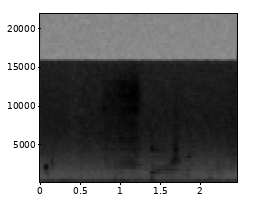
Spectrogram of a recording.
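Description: Teenagers whispering faintly as they confer over a quiz answer, over a low steady hum.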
